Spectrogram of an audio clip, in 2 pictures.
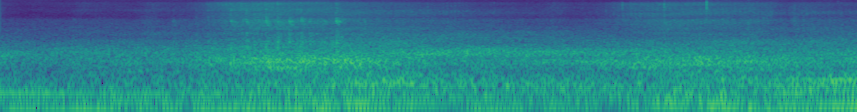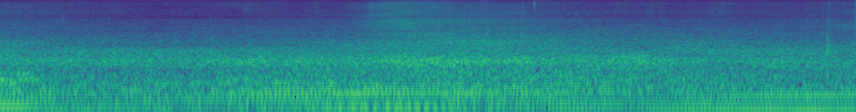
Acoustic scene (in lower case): street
